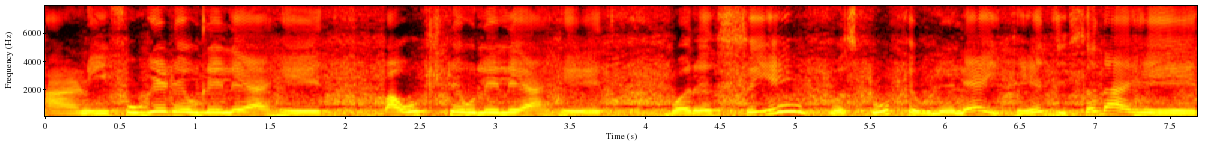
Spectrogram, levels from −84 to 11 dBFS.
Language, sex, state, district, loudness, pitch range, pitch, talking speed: Marathi, female, Maharashtra, Solapur, -13 LUFS, 160-195 Hz, 175 Hz, 100 wpm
